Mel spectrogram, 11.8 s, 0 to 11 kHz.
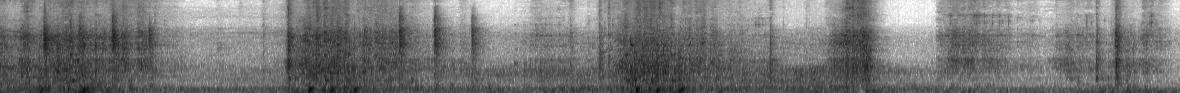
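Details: Coleman Contractor 4200 generator sitting for years: repeated pull-cord cranking bursts, turns over each time but never catches; spark tested and present; cause not confirmed.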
